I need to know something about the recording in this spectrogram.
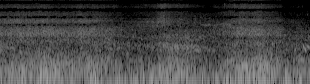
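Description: Small waves washing onto a sandy shore, the wash swelling and fading every couple of seconds, with wind buffeting the microphone in a low rumble.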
